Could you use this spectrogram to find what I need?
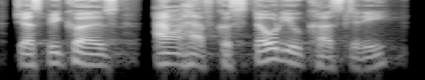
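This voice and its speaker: A man with a plain, everyday voice and a fairly low pitch speaks at a moderate pace. The recording is very clean, with a silent background. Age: 60s. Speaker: public commenter. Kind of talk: public comment testimony. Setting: county board meeting.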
